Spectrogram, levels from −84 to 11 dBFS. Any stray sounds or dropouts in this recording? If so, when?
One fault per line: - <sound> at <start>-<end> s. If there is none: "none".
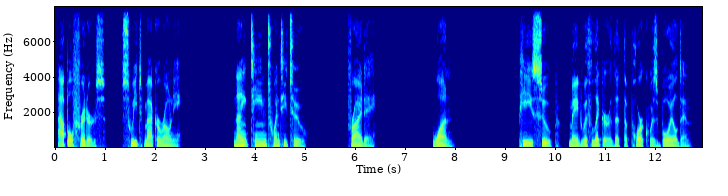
none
